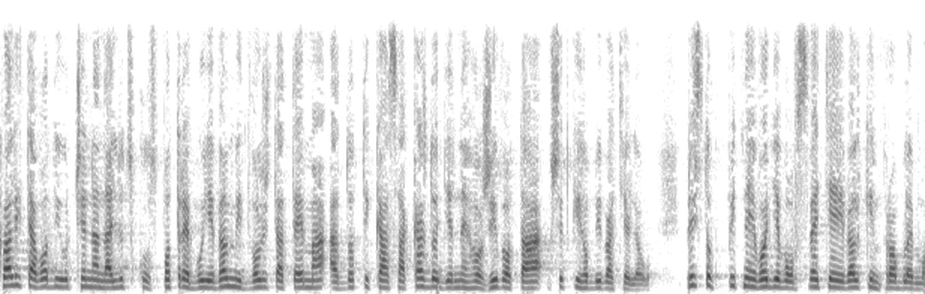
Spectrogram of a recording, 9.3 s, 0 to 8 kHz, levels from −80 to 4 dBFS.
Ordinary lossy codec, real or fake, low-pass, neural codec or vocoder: none; real; 7.2 kHz; none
